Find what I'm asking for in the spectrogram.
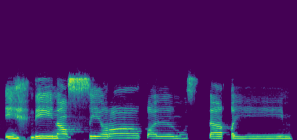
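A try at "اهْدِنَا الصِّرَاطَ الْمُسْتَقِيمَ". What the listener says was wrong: Jangan sampai na terpengaruh dengan so.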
